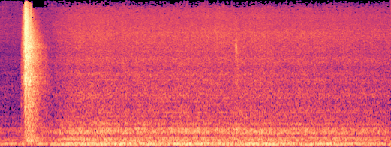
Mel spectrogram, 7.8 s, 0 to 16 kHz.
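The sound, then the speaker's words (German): Deep, steady furnace rumble in a bell foundry as bronze bell metal glows yellow-white at 1120 degrees for casting 16 bells in the morning, a low roar that drones on without pause, opened by one sharp bang and later a faint tick. “Die rote Suppe kocht jetzt gelb-weiß. 1120 Grad. 16 Glocken werden heute früh gegossen.”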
